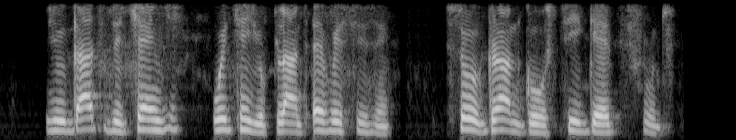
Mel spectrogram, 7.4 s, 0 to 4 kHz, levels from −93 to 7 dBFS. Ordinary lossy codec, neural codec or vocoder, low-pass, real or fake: none; codec, 16 kHz, 8 kbps, FunCodec, trained on Chinese and English, 25 frames a second; 3.6 kHz; fake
